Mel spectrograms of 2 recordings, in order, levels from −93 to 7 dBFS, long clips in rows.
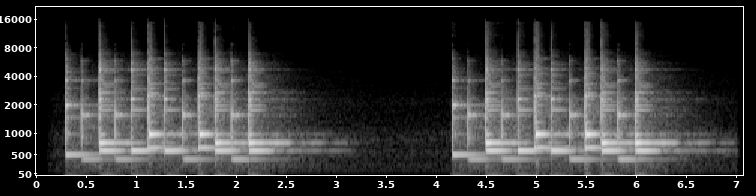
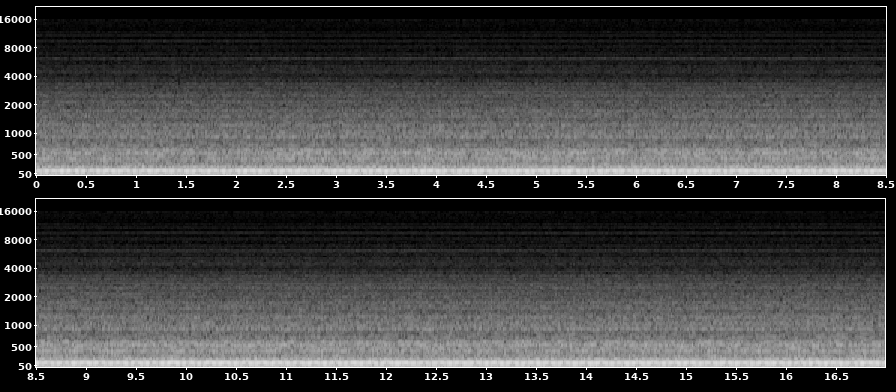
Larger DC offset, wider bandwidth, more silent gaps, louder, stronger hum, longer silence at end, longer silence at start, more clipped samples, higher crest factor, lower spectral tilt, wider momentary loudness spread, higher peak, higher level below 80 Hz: neither; first, 13.5 kHz vs 2.9 kHz; neither; about the same, -14 LUFS vs -15 LUFS; neither; first, 0.65 s vs 0 s; first, 0.3 s vs 0 s; neither; first, 16 dB vs 10 dB; second, 0 dB/octave vs -11 dB/octave; first, 11 LU vs 1 LU; about the same, 0 dBFS vs -2 dBFS; second, -62 dBFS vs -22 dBFS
